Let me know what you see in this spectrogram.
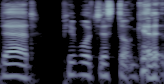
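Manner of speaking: plain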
